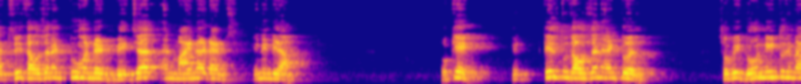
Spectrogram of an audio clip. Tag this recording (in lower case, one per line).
speech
